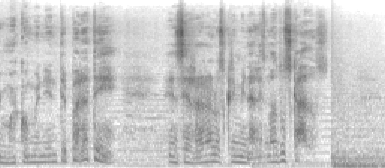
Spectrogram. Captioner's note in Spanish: none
